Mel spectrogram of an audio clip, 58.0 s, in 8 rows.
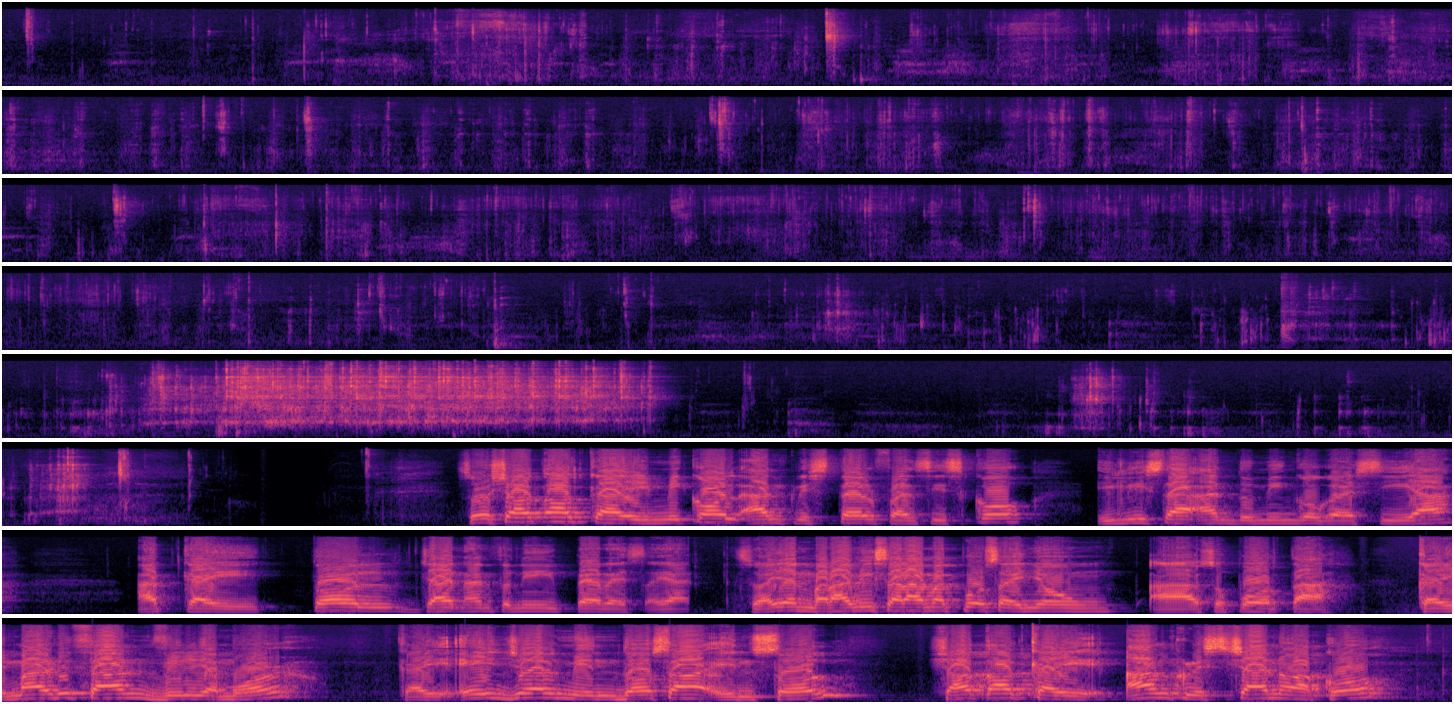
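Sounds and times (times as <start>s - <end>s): person chewing corn: 0.0s - 33.3s, 33.9s - 38.2s.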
